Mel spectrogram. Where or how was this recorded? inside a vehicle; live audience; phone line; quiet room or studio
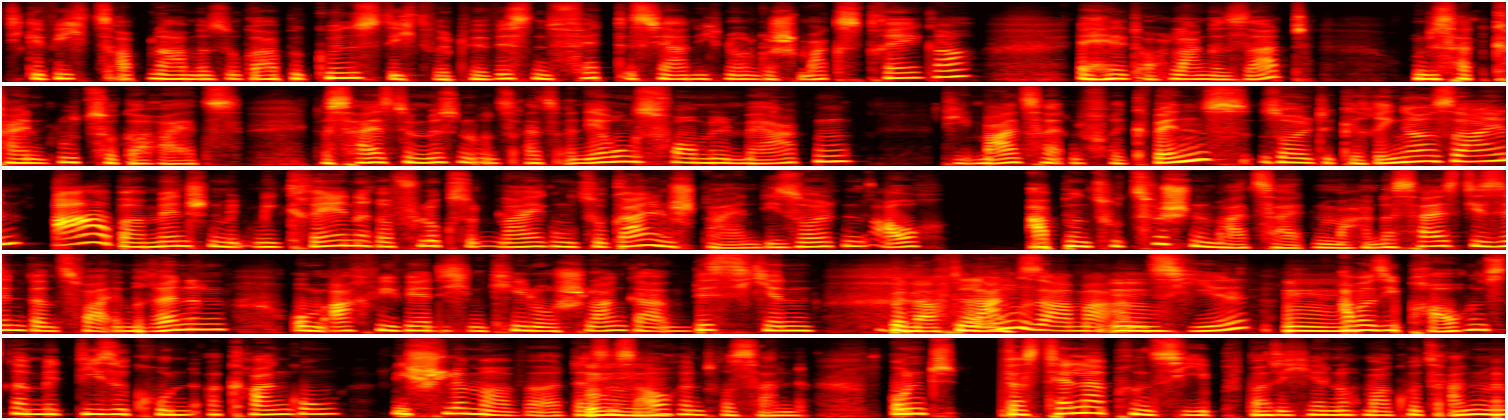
quiet room or studio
